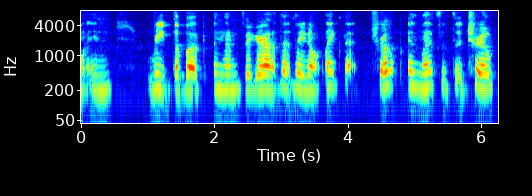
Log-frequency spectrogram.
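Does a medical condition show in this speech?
Yes: cerebral palsy.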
